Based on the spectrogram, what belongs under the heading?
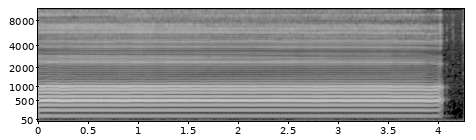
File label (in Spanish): o real, LPC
